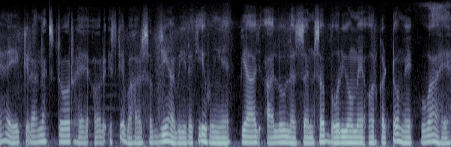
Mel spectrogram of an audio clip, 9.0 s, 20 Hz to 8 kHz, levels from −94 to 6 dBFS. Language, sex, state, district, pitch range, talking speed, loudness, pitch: Hindi, male, Uttar Pradesh, Jyotiba Phule Nagar, 110-130 Hz, 150 wpm, -27 LUFS, 115 Hz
